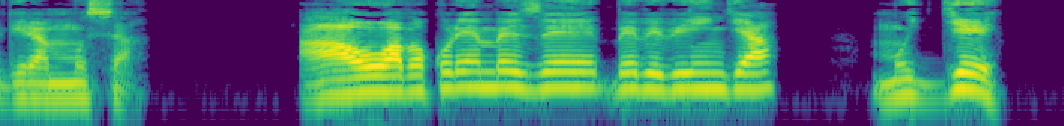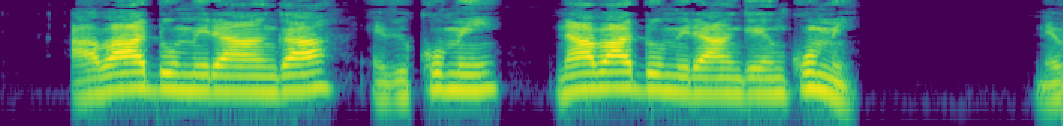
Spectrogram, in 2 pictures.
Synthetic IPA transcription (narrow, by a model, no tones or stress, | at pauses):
ɡiɾammusa̰ | awo̞aβakule̞ːmbe̞ze̞βe̞βiβiːɲɟa | muɟːe̞ | aβaːdumiɾaːŋɡa | eβikumi | naːβaːdumiɾaːŋɡe̞ːŋkumi | ne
